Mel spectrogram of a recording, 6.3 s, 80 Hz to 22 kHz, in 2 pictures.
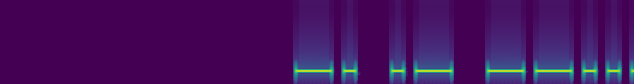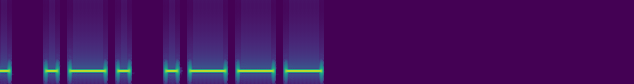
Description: Morse code, heard as a keyed tone, about 24 wpm, 700 Hz. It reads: NA7RJ
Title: Speed Racing - USA 2x2 Call Signs 20wpm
